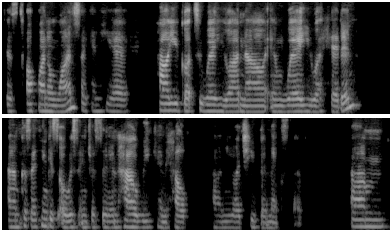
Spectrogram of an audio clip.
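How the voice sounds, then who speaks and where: A woman's voice: lowish voice, mellow. A woman, a surgeon giving a conversational lecture over a video call with many ums and apologetic asides. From Ghana. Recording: dull lo-fi video call audio.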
